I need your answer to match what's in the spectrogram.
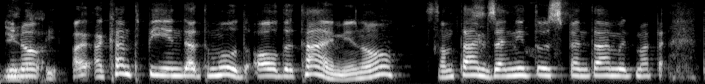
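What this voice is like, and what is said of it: Put-on Italian accent. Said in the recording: “is he Italian? Are you being Mussolini? ... my accent work”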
